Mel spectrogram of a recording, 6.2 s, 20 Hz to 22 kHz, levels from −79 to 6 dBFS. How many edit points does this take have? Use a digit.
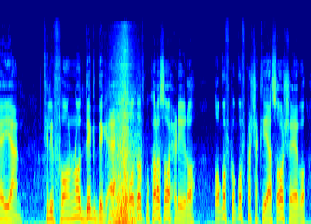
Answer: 1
